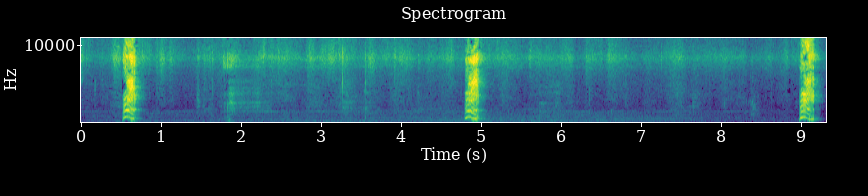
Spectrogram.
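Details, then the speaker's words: Person filmed on June 8th deliberately recording ongoing hiccups: three sharp, abrupt hiccup sounds about four seconds apart in a quiet room; ordinary hiccups. "okay please have another hiccup there we go okay uh"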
